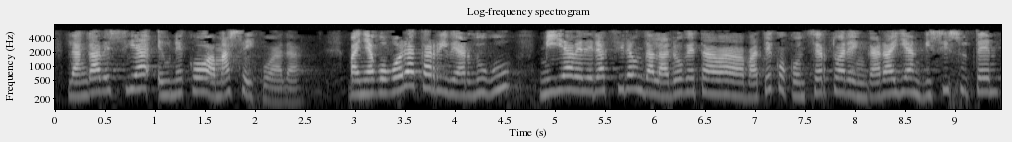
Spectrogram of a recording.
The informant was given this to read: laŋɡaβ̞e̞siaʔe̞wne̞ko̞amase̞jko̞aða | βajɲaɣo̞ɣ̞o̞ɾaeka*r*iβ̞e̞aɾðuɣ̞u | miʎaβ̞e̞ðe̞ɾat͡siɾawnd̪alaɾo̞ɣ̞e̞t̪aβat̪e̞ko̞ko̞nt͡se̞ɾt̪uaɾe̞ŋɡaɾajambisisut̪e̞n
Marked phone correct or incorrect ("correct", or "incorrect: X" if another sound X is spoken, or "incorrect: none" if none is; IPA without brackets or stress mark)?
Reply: correct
